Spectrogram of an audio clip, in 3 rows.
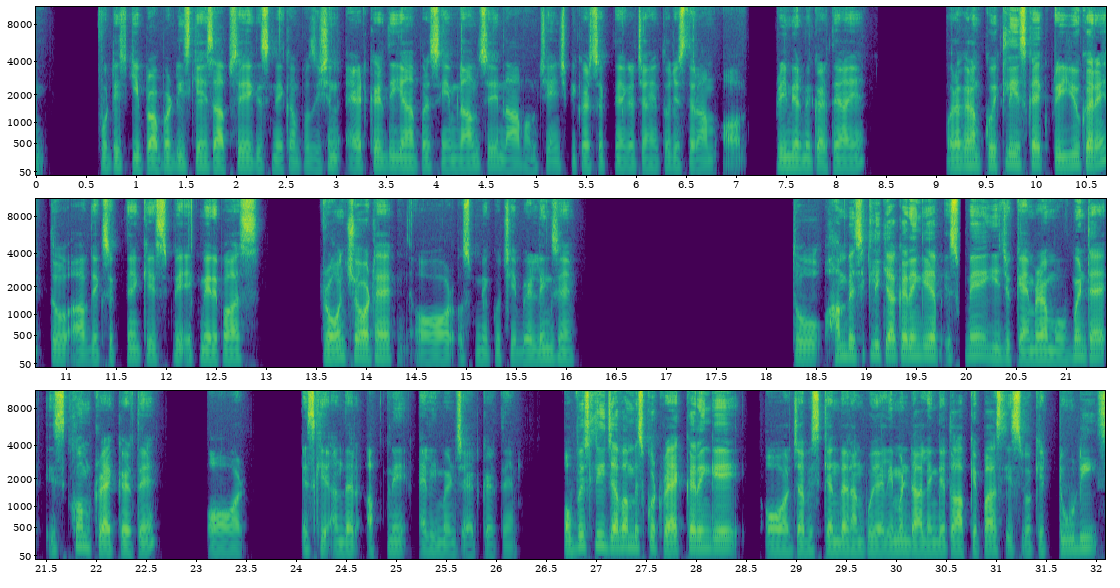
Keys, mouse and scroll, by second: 10.2-24.9 drag.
